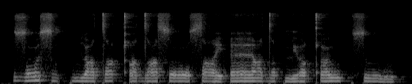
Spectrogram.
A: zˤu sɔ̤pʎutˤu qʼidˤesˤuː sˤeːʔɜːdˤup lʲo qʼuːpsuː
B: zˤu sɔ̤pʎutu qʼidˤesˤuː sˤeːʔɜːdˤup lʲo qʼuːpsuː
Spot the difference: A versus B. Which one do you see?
A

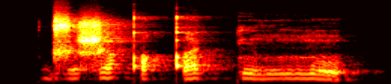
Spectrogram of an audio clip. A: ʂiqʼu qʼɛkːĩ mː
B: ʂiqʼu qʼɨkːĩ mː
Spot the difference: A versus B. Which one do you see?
B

